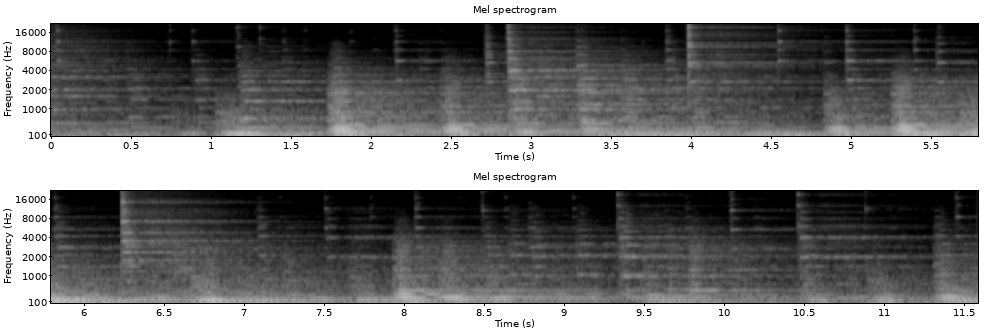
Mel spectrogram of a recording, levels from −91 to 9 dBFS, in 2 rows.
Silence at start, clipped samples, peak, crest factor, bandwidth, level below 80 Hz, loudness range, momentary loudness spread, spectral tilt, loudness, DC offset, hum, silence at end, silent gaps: 0 s; under 0.1%; -8 dBFS; 20 dB; over 20 kHz; -40 dBFS; 5 LU; 14 LU; -6 dB/octave; -28 LUFS; under 0.1%; none; 0 s; none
